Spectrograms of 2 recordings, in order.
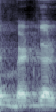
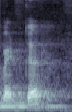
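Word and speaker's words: Bettger: तक कैसे पहुंचा फ्रैंक बेजर ने लिखि बेटगर भी इनका उच्चारण करते हैं कुछ लोग बेटगर फ्रैंक बेजर भी इन्ह बुलाया जाता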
